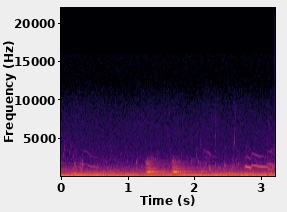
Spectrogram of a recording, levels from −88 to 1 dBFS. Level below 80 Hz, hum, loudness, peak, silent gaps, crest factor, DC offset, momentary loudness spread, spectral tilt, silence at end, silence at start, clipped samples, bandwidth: -42 dBFS; none; -33 LUFS; -18 dBFS; none; 14 dB; under 0.1%; 3 LU; -8.5 dB/octave; 0 s; 0 s; under 0.1%; 11.5 kHz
